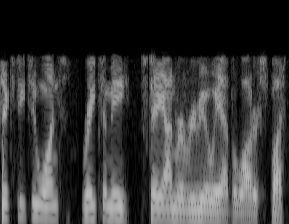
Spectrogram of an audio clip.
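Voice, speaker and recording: A man's voice: on the high side, quick pace, clear, resonant tone, dry recording. A man, a firefighter at the scene, giving status reports over the radio. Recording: tinny narrowband radio.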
